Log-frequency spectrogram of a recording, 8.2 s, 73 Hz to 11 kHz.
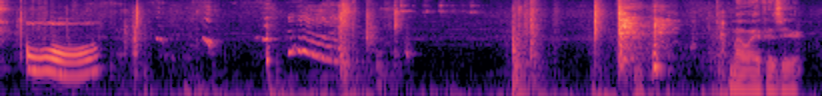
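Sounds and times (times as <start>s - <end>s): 
speech: 0.3s - 1.1s, 7.4s - 8.1s
dog whimpering: 1.5s - 3.7s.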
